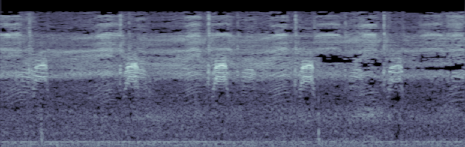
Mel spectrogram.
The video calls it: REAL SOUND 매미소리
